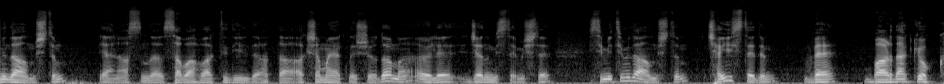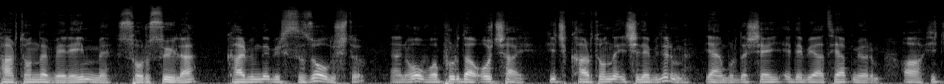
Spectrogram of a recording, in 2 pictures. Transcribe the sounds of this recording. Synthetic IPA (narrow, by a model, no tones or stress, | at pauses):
mid̪ɛalˠmɯʃt̪ʰɯmjaːniaslˠɯnd̪asabahvak̚t̪ʰɯd̪iːlʲd̪ɪhat̪ʰːaːʔa̰kʃamajaklˠaʃɯjo̞d̪uamaʔø̞jlʲɛd͡ʒanɯmist̪ʰe̞̰miʃt̪ʰɪ | simit̪ʰimid̪ɛalˠmɯʃt̪ʰɯmt͡ʃʰajɯist̪ʰe̞d̪imvɛ | baɾd̪akjo̞kʰːaɾt̪ʰo̞nd̪ave̞ɾe̞jimːɪso̞ɾusujlˠa | kʰalʲbimd̪ɛbiɾsɯzɯo̞lˠuʃt̪ʰʊ | jaːnio̞vapʰuɾd̪aʔo̞t͡ʃʰajhit͡ʃkʰaɾt̪ʰo̞nd̪ait͡ʃʰilʲe̞bilʲiɾmɪjʔaːnibuɾd̪aʃeje̞d̪e̞bijaːt̪ʰɯjapmɯjo̞ɾumahit͡ʃ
